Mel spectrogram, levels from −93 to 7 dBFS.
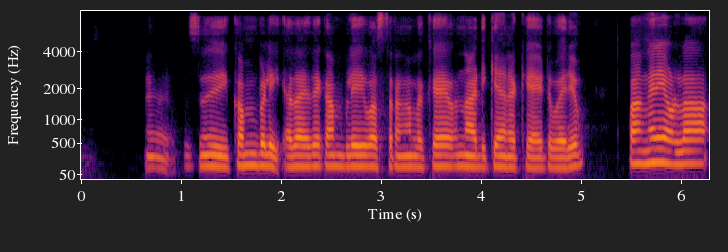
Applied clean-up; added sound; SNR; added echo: neural mask model DeepFilterNet 3.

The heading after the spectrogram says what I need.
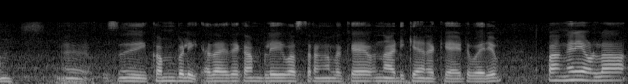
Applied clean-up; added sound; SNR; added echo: none; none; none; none.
